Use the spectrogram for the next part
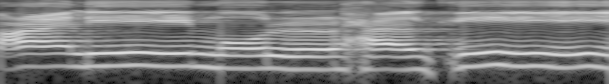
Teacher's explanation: lam sukun lam ini disebut dengan izhar Qomariah yang artinya kita harus jelas membaca lamnya tersebut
